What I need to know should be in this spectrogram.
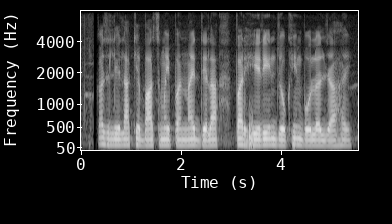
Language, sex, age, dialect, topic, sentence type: Magahi, male, 18-24, Southern, banking, statement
